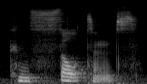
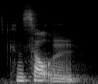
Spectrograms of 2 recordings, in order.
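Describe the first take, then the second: First: Both T sounds are pronounced. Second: Both middle and final T are dropped. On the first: "We say consultant" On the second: "skip the final T too"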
